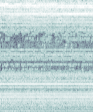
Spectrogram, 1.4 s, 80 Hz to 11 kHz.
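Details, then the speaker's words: Athearn Blue Box F45 model locomotive, 280 motor on bench clips just after bearing oiling with two dots: smooth steady hum and even whir, no rattle or scraping. Current draw dropped slightly and it is quieter than when dry. "But it's quiet. Quieter than it was. That's proper maintenance on a motor now."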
